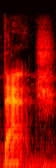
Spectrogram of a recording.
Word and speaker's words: Teach: known as Blackbeard and he was called Edward Teach and pronounced Edward thatch Oda manipulated his name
